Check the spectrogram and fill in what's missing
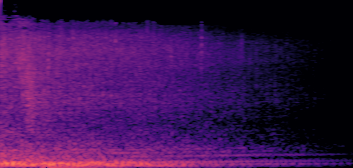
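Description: A World of Tanks artillery shell explodes with splash damage: a single loud, deep boom with a broad rumbling burst that decays steadily over several seconds, heard alone.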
